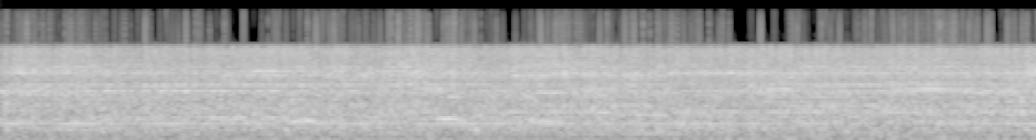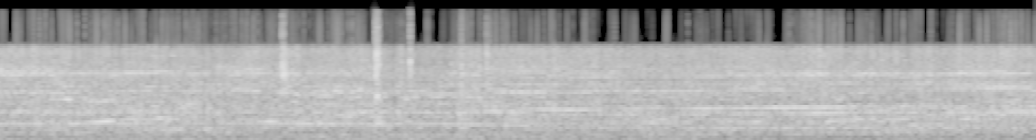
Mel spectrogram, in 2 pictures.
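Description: Steady engine and road noise inside the cab of a large vehicle driving down a highway, with faint music playing along under it.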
